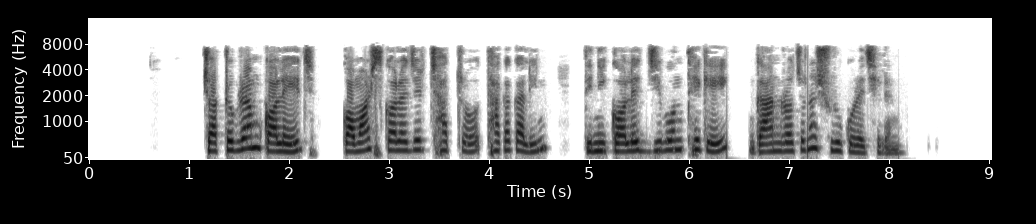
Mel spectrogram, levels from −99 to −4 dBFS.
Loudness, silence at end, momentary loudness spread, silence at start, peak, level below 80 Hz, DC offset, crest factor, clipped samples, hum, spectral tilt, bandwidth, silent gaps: -17 LUFS; 0.9 s; 10 LU; 1.15 s; -2 dBFS; -60 dBFS; under 0.1%; 18 dB; under 0.1%; none; -3 dB/octave; 8 kHz; 2.32-2.53 s, 4.82-4.94 s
